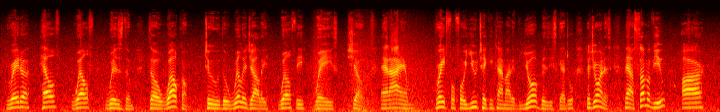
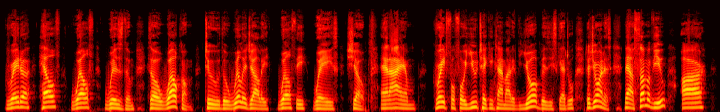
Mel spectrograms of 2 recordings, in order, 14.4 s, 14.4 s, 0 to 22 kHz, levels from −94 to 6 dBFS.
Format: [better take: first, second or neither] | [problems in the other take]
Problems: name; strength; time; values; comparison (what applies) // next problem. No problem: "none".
second | wind noise on the microphone; occasional gusts; 20 dB below the speech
